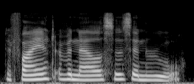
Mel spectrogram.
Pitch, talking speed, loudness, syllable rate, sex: 220 Hz, 155 wpm, -14 LUFS, 4.9 syllables/s, female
